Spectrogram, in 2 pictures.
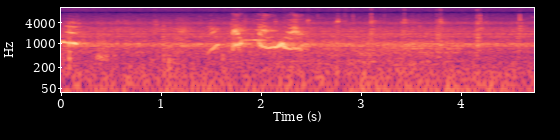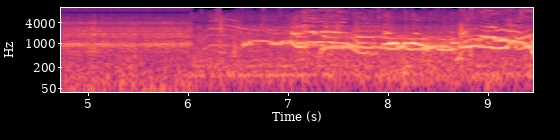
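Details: Cat eating and vocalizing, first with faint chewing clicks, then after a cut a run of wavering, mewing hums that rise and fall continuously, the murmured 'nom nom' sounds of a cat at its food.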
